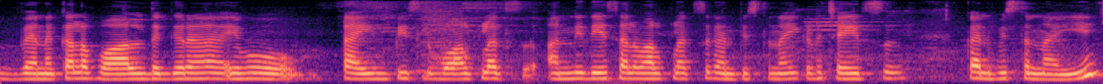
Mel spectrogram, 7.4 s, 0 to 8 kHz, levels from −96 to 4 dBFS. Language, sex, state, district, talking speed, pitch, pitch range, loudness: Telugu, female, Andhra Pradesh, Sri Satya Sai, 155 wpm, 200 Hz, 195-210 Hz, -17 LUFS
